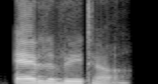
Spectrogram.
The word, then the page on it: elevator: Indian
